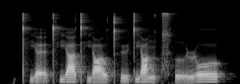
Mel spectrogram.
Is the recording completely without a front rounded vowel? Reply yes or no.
no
